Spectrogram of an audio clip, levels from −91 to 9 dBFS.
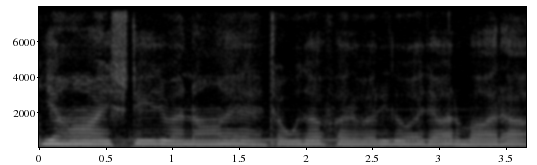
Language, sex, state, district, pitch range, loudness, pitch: Hindi, female, Chhattisgarh, Bilaspur, 195-210 Hz, -43 LUFS, 200 Hz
